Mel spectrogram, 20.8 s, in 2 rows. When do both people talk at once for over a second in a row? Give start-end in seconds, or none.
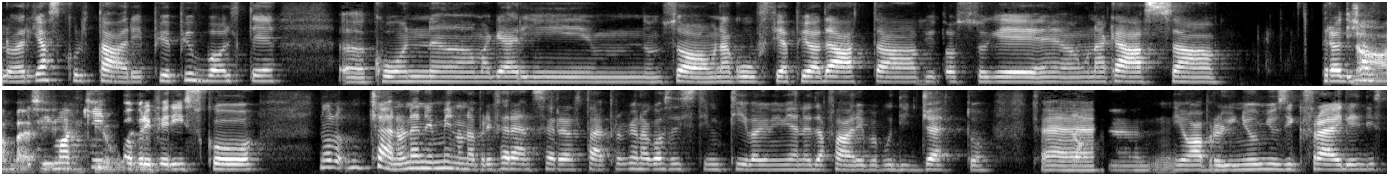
10.1-11.6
